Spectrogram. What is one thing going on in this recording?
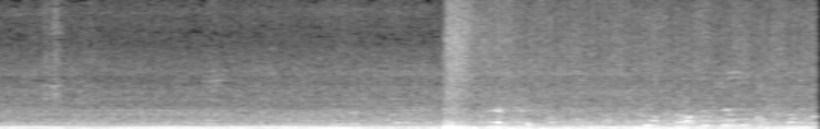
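A motorcycle engine idles with a steady low hum.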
